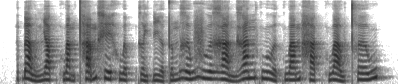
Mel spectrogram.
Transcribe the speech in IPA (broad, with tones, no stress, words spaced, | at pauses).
ɗa˧˩wɲa˨˩k̚ hwa̰˧˨mt̪ʰa̰˧˥m xe˨˦hwə˨˩p̚ kə˧˩jɗi˧˩ə̯t̪ə˨˦m ɣə˨˦wvu˧ə̯ ɣa˧˩nɣa˧nkwu˧˩ə̯ kwa˨˦mha˨˩k̚ hwa˧˩wt̪ʰə˨˦w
